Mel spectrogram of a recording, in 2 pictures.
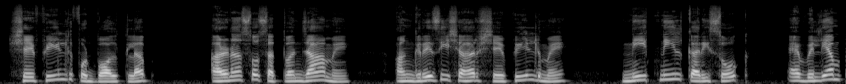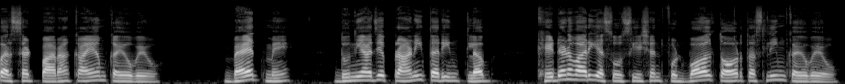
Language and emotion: Sindhi, neutral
